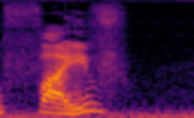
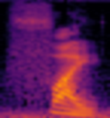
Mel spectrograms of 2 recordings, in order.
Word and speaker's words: five: pronounce that as 5 instead of saying five lot of us mispronounce this as phi this mispronunciation can lead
